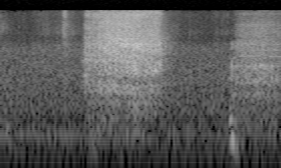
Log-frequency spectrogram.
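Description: A young man blows his nose into a tissue.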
